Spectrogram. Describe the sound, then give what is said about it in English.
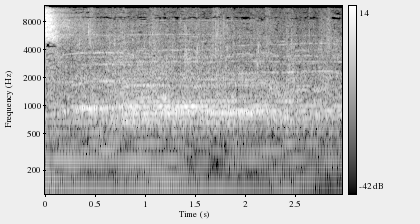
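A church audience shouts praise to the Lord together, a short, sustained, loud wash of many voices cheering and whooping at once for about three seconds without a break. “Oh, your shout is so short.”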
